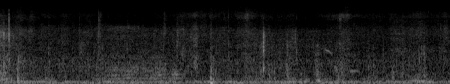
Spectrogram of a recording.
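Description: Lowering straps rub and creak as a wooden casket is set down.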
